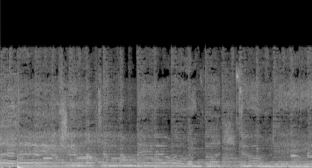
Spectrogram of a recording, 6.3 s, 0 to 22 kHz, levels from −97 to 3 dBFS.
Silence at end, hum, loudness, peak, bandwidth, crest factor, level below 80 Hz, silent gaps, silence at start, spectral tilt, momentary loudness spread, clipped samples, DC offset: 0 s; none; -26 LUFS; -8 dBFS; 16 kHz; 18 dB; -36 dBFS; none; 0 s; -4.5 dB/octave; 7 LU; under 0.1%; under 0.1%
